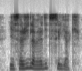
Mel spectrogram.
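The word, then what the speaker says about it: cœliaque: s'agit de la maladie coeliaque france écrit qu eyliac mais en fait ça se prononce coeliaque c'est une maladie qui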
